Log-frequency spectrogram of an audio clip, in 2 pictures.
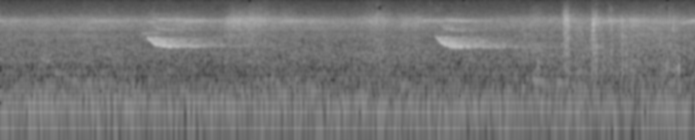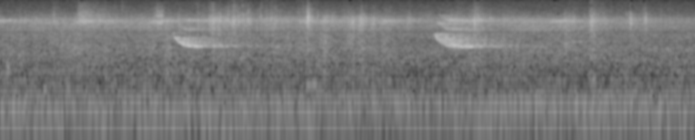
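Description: A monkey's feet rustle through dry leaves as it walks.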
